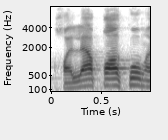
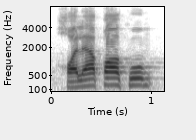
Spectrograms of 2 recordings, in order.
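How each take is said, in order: The two takes are said the same way.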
